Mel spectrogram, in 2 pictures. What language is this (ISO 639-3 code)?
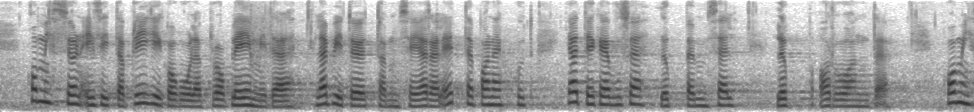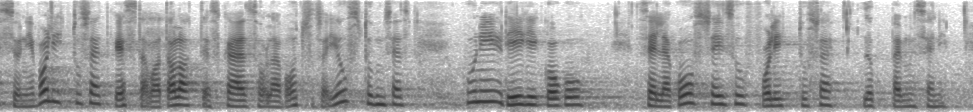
est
